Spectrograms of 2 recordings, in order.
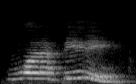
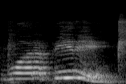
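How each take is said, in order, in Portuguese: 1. Os sons do t são batidas suaves, parecidas com o r. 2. Os sons do t são batidas suaves, parecidas com o r.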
